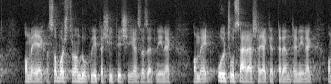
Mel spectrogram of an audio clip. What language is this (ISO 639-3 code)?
hun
